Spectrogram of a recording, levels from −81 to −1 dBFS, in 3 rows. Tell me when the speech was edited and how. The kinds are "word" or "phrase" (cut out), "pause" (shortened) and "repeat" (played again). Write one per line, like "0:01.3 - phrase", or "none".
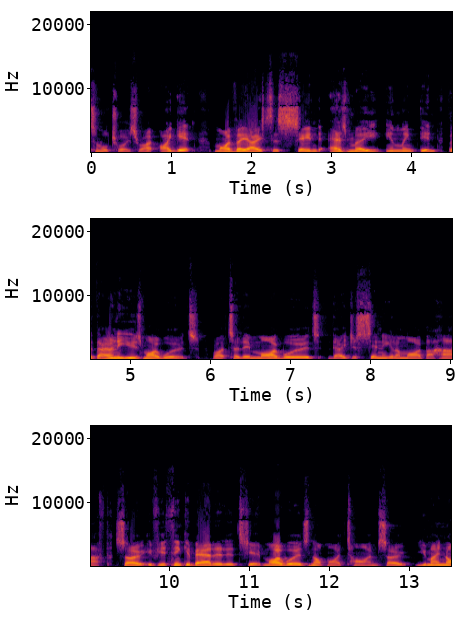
0:04.4 - pause
0:05.9 - pause
0:09.3 - pause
